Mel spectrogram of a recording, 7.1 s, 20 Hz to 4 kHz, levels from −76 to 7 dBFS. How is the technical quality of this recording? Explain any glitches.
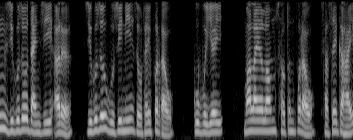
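The recording has clear glitches: two stretches of stutter and one spot where the audio drags. It's also narrowband, with nothing above 4 kHz, which fits a G.711 A-law call path at 64 kbps.

From 2.82 to 3.63 s there are repeated stalls (stutter): nine short gaps, the longest about 70 ms, where packets arrived late and the jitter buffer ran dry. The receiver kept extending the last sound, so nothing's lost, but it hiccups.

Between 4.01 and 4.68 s the stutter returns: eight gaps covering about a third of that span, one lasting 150 ms. On that longer wait the stretched sound fades out before the audio picks up again, so it feels more broken.

From 5.42 to 6.38 s there's a jitter buffer slow-down. The buffer was rebuilding its reserve by repeating single pitch periods or bits of pauses, adding 95 ms and playing at 91% speed. 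The pitch stays put, but the sound is drawn out.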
